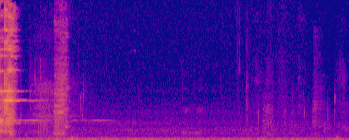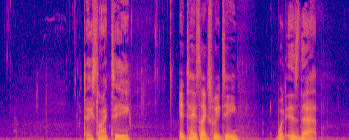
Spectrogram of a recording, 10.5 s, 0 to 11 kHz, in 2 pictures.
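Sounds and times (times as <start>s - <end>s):
glasses of blended tea whiskey clinking in a toast: 0.0s - 1.6s
speech: 6.5s - 7.3s, 7.9s - 10.1s.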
